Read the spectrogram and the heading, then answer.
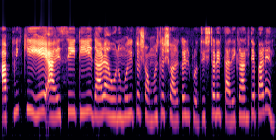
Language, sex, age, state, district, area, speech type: Bengali, female, 45-60, West Bengal, South 24 Parganas, rural, read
